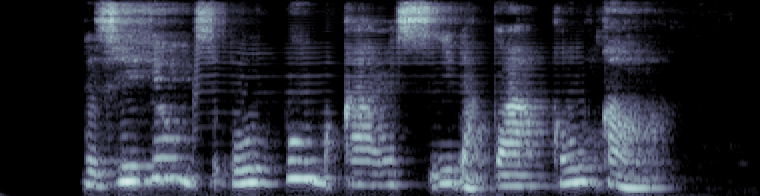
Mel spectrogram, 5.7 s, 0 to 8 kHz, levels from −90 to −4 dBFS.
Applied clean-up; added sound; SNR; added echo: neural mask model DeepFilterNet 3.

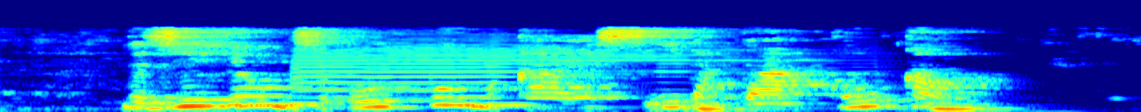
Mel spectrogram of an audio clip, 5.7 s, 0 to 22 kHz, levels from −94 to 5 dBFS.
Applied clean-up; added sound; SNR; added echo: classical method WPE with log-MMSE.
